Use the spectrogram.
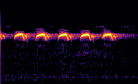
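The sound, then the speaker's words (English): A tufted titmouse, an eastern woodland bird, sings its rhythmic whistled song: five evenly spaced, clear, high phrases in a steady beat, heard alone. “This rhythmic whistled song is a quintessential sound of woodlands in the eastern U.S. But few birds are more ready to visit your backyard than its singer, the tufted titmouse.”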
